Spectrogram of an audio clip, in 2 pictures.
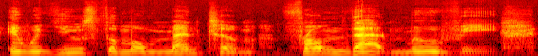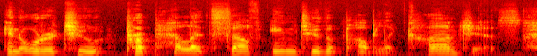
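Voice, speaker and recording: A young adult man giving an enthusiastic retrospective commentary as a fan host, gushing and leaning into words with theatrical emphasis. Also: medium pitch. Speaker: video essay host and animation fan.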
